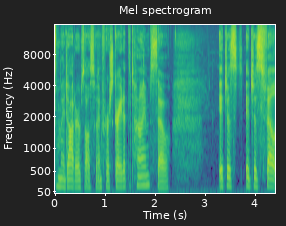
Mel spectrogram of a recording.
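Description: A normal speaking voice with an American accent and fairly even intonation, on a very clean recording with a silent background. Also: woman. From Connecticut, US Northeast. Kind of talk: podcast interview discussion.

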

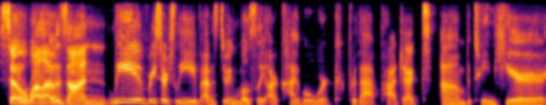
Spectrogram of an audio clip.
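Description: In a very clean recording with a silent background, a woman with an American accent and a normal speaking voice talks at a fairly slow pace with lively intonation. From rural East Texas. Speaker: professor. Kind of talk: interview.

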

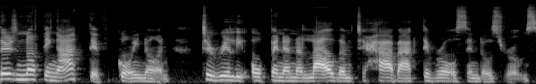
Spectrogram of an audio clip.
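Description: Speaking in a Spanish accent, a woman uses a fairly low pitch and lively intonation at a moderate pace. The recording is very clean with a silent background. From Dominican Republic. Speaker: chemical engineering professor. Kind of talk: interview.

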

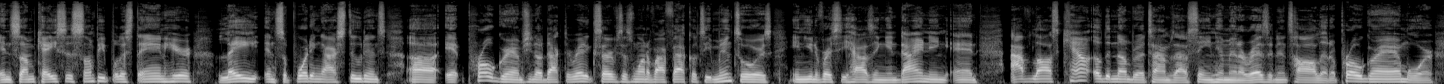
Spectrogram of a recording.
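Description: Dry and close with no echo, the recording carries a man with an ordinary speaking voice, medium pitch and a fairly quick pace. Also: very clean recording, silent background. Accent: American. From East Texas (Tyler). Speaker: university administrator and scholar. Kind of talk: interview.

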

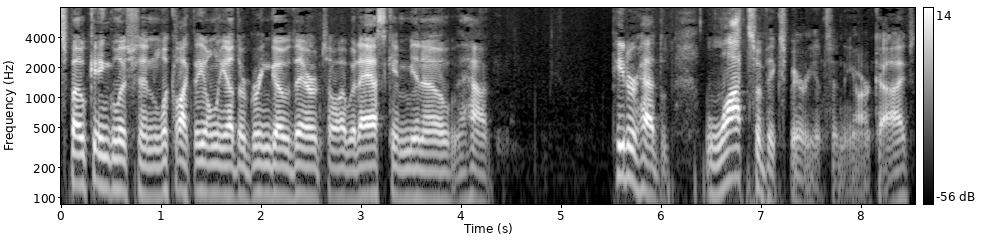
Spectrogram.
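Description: An ordinary speaking voice from a man, fairly low in pitch, at a fairly quick pace with ordinary pitch variation against a quiet background. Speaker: historian introducing speaker. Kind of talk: formal introduction.

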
